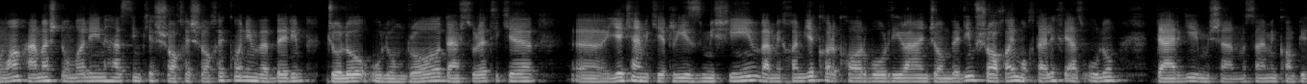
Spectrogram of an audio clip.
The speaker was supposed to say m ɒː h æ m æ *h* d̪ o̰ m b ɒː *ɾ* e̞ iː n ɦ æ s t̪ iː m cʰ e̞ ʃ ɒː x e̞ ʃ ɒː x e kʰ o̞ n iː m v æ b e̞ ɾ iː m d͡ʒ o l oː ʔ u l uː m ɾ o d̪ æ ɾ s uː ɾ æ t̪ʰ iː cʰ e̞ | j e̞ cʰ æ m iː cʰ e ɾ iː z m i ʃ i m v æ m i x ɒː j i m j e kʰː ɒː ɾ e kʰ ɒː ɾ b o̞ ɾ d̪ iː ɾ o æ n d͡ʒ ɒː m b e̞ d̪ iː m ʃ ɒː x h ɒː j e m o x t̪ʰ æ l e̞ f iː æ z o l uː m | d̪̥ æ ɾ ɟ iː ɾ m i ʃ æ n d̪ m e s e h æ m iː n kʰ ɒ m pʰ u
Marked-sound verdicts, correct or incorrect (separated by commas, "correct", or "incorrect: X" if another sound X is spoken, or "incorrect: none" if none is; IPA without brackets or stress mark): incorrect: ʃ, incorrect: l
